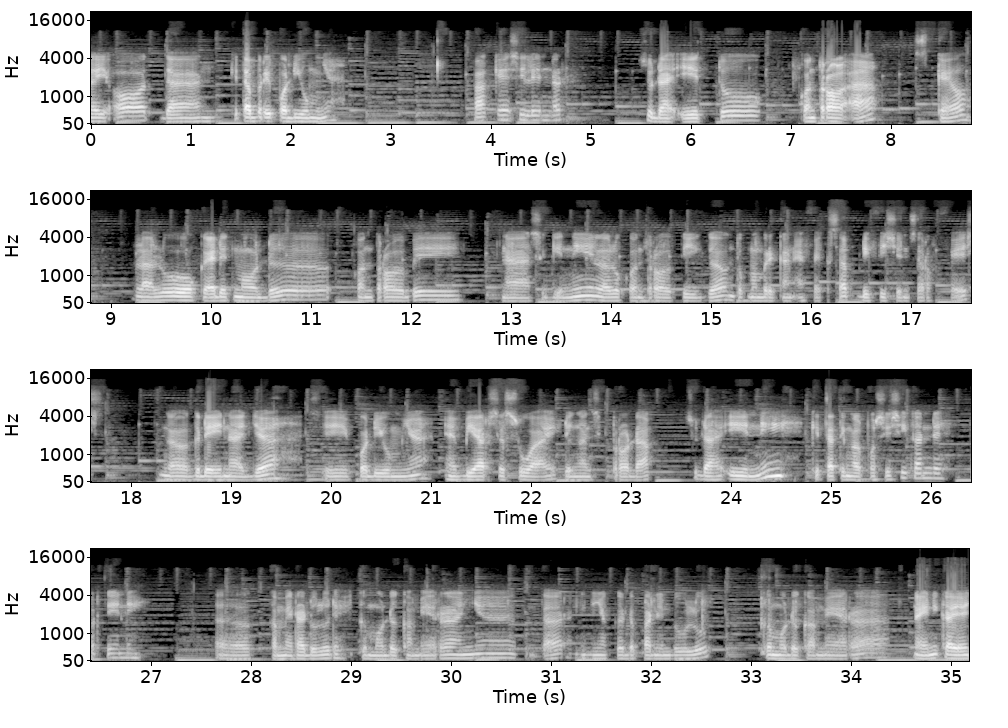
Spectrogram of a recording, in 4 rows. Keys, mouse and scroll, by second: 1.3 shift+a, 3.2 s, 6.8 Tab, 8.1 Tab, 9.1 ctrl+Tab, 9.7 ctrl+b, 11.6 Tab, 13.2 ctrl+3, 17.1 s, 21.0 ctrl+z, 30.6 alt+shift+middle drag, 31.5 ctrl+alt+KP_0, 32.9 q.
